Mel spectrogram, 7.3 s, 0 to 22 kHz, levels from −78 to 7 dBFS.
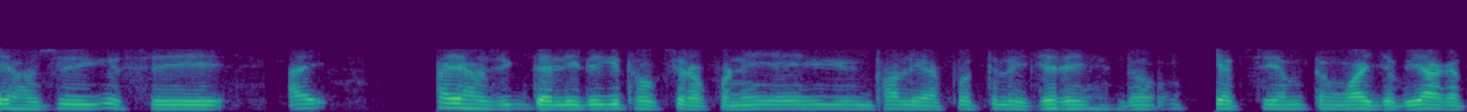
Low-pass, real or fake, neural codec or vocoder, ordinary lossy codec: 3.6 kHz; real; none; Opus, 64 kbps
